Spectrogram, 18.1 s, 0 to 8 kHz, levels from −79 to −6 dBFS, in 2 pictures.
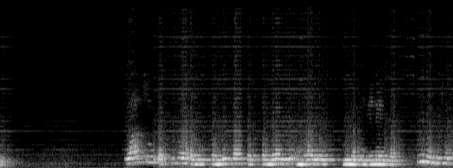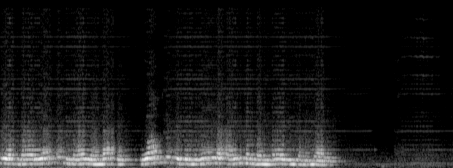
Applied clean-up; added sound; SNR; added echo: neural separator model SepFormer DNS4.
